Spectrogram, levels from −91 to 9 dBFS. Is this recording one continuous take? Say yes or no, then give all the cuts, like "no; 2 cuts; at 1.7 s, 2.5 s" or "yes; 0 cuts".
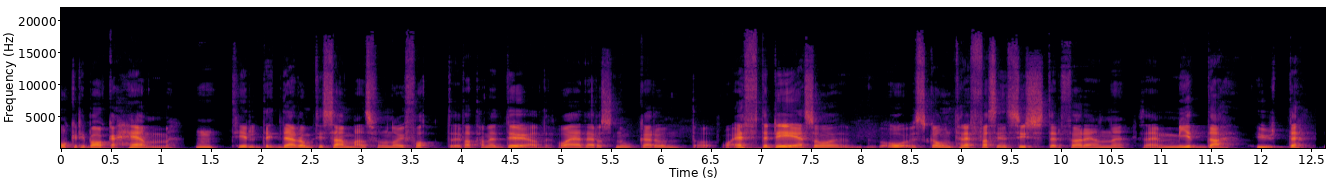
no; 5 cuts; at 1.2 s, 2.5 s, 4.0 s, 6.6 s, 10.7 s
